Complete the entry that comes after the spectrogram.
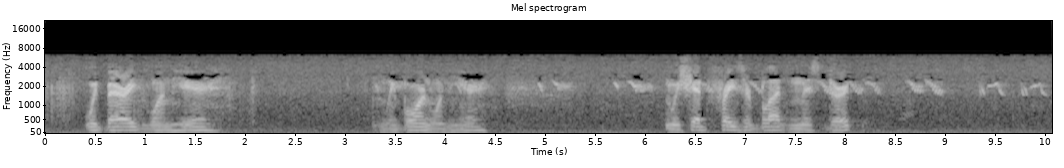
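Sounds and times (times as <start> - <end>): steady low hum: 0.0 - 10.0
small birds chirping: 0.1 - 10.0.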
